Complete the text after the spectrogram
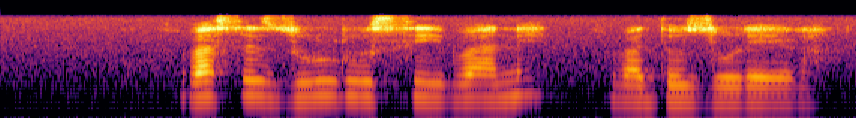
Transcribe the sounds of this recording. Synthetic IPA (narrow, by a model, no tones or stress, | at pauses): βased͡zuɺusiβanɛ | βad̪ɔd͡zuɺɛːɺa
